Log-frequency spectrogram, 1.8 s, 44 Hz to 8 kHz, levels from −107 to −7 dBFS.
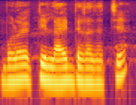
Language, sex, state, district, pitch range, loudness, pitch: Bengali, male, Assam, Hailakandi, 140-160 Hz, -16 LUFS, 150 Hz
